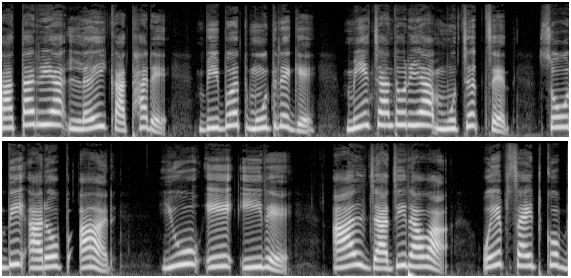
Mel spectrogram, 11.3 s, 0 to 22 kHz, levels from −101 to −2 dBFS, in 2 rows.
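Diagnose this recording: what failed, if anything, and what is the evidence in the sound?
A phantom power thump hits the speech at 9.73 s and is over by 9.79 s. This points to the analogue input stage. It is a deep, low thump that peaks at about −5 dBFS. It dies away quickly, with a decay of about 12 ms. The cause is a supply being switched on a live input. The voltage step passes through the coupling capacitors and reaches the preamp as a single low-frequency pulse.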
